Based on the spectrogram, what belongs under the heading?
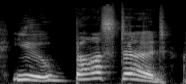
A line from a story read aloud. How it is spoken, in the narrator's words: I shouted at my phone, blaming the messenger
